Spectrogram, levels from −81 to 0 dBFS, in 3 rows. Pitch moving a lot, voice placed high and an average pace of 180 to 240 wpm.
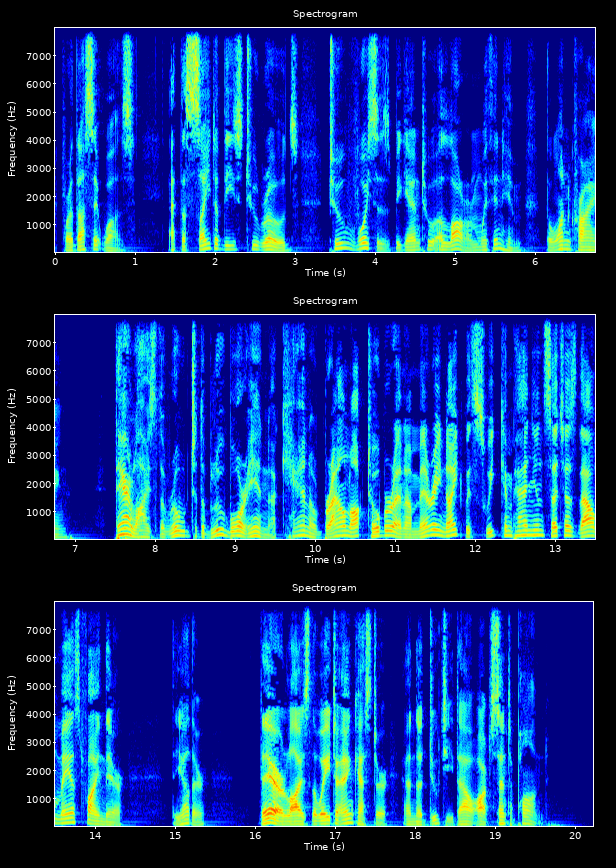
No: wide, 7.5 semitones; low, 130 Hz; average, 185 wpm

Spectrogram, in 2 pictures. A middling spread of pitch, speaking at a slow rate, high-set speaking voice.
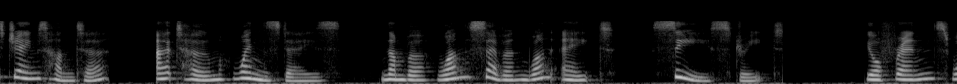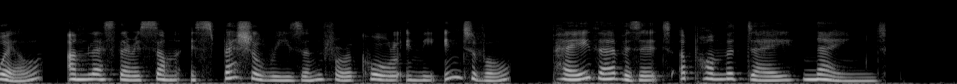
Yes: average, 4.7 semitones; slow, 95 wpm; high, 215 Hz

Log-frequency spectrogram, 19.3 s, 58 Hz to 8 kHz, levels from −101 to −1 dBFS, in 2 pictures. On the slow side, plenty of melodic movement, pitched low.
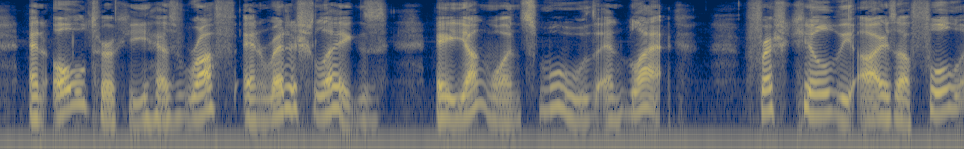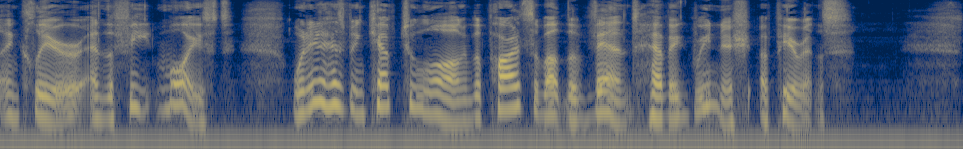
No: slow, 130 wpm; wide, 6.0 semitones; medium, 180 Hz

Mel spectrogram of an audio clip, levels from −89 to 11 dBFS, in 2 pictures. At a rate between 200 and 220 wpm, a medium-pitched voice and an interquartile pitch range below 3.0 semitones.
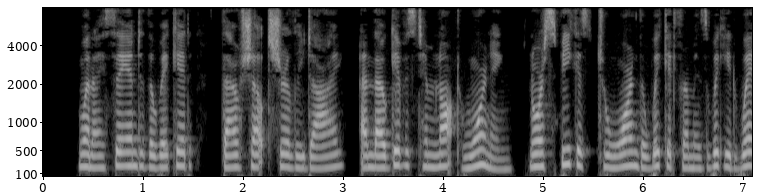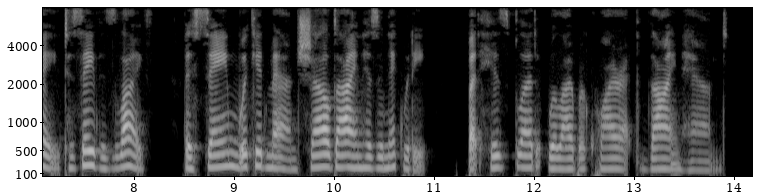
No: fast, 205 wpm; high, 210 Hz; narrow, 2.6 semitones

